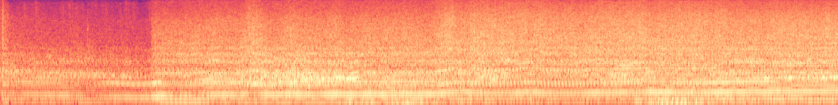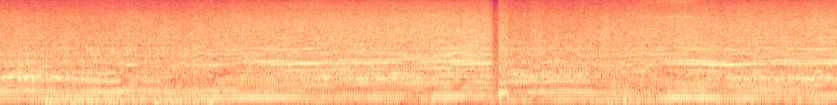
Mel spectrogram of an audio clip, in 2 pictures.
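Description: Race car in Gran Turismo Sport, engine droning and revving continuously near and loud, pitch rising and falling through gear changes and corners, with tire noise underneath and no talk.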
